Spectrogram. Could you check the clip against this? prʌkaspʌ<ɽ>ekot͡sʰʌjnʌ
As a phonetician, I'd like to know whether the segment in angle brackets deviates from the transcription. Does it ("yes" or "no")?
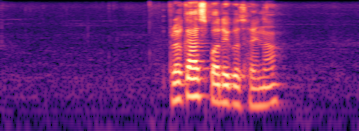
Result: yes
